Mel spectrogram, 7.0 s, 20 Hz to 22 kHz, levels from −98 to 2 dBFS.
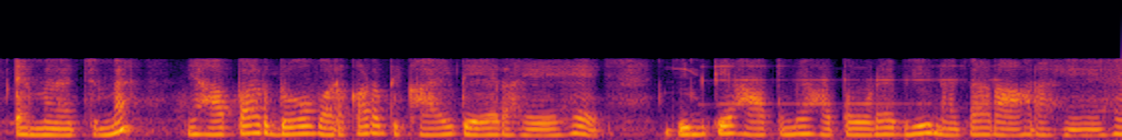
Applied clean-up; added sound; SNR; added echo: neural separator model SepFormer DNS4.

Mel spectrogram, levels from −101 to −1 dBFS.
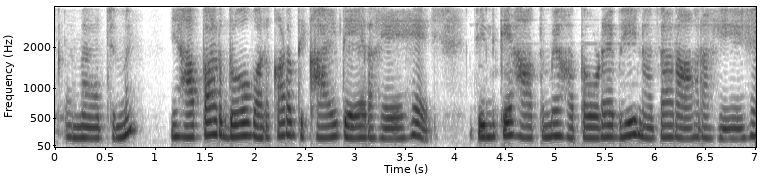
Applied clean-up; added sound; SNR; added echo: neural mask model DeepFilterNet 3.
